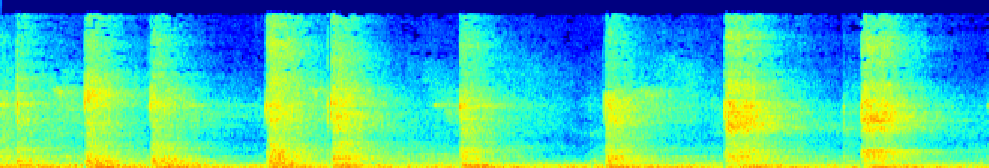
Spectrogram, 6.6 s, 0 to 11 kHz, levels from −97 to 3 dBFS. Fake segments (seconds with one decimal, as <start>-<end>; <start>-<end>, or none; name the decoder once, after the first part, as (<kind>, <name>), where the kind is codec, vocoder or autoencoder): 5.3-6.6 (vocoder, WaveNeXt)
